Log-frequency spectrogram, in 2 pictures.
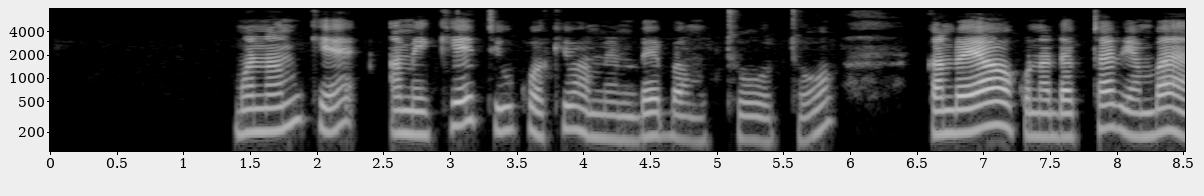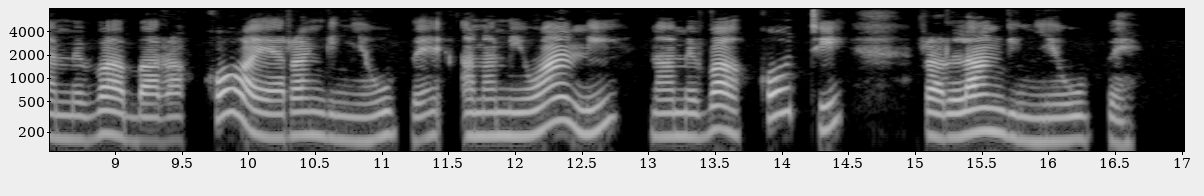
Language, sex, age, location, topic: Swahili, male, 25-35, Kisii, health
